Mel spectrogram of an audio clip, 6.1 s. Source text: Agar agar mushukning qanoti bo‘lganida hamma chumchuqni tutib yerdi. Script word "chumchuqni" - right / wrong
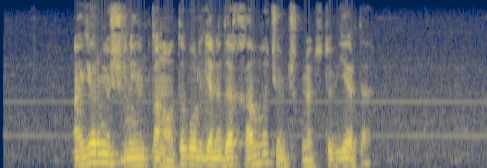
right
